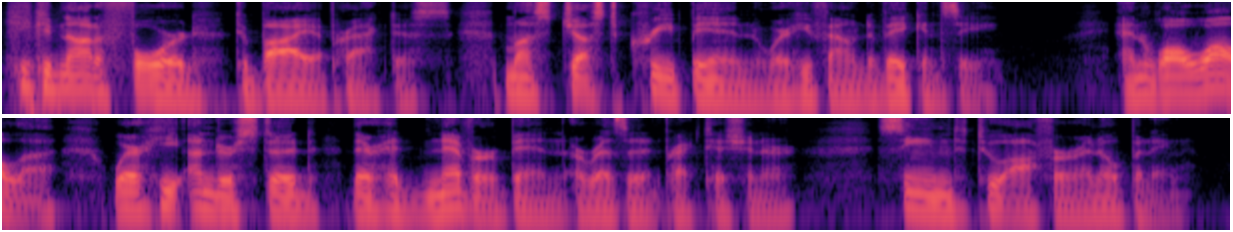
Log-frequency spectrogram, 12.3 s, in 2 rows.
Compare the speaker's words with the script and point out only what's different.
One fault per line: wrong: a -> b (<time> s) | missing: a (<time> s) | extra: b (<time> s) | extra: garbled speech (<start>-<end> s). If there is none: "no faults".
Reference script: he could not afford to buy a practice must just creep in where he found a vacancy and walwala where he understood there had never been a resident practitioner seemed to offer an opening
no faults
